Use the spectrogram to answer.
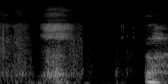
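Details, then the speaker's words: Male with nose tickling, unsure if a cold or allergies, sneezing repeatedly: two quick, explosive, breathy bursts close together with a sniff between; rapid sneezes. "oh man it's like multiples they're coming coming like triples it's crazy"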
